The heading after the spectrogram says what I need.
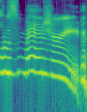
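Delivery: very high, soft, mock-incredulous put-on voice.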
